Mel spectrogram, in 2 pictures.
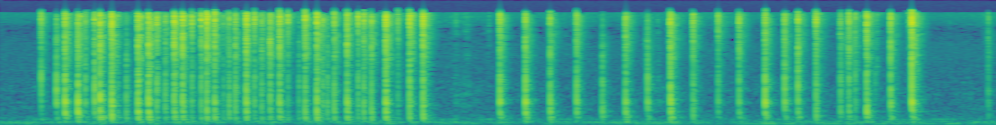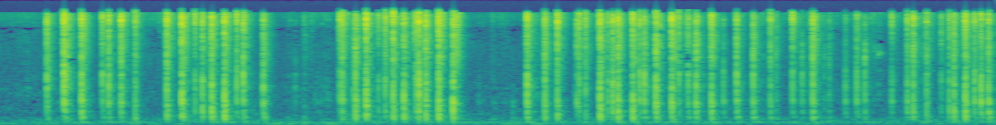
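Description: A long fingernail taps rapidly and lightly scratches on a transparent, clear acrylic plastic clipboard lying flat. The sound is crisp, dry clicking in quick runs, with brief pauses and a soft scratchy hiss between bursts. Each tap dies away almost at once.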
